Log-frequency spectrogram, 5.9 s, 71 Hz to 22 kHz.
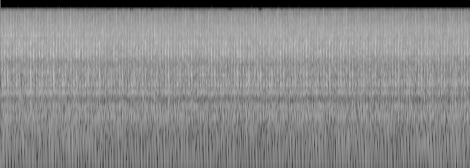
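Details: Renault Megane 1.9 dCi diesel idling evenly with its usual light clatter, no squeak or squeal after replacing the damper pulley, tensioner and belt.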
